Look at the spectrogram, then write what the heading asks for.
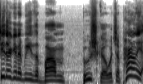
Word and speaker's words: Bombushka: either gonna be the bum Boosh go which apparently I've been saying it wrong this entire time I've been calling it the bomb shuka but I guess it's actually the bomb booshka so my bad on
